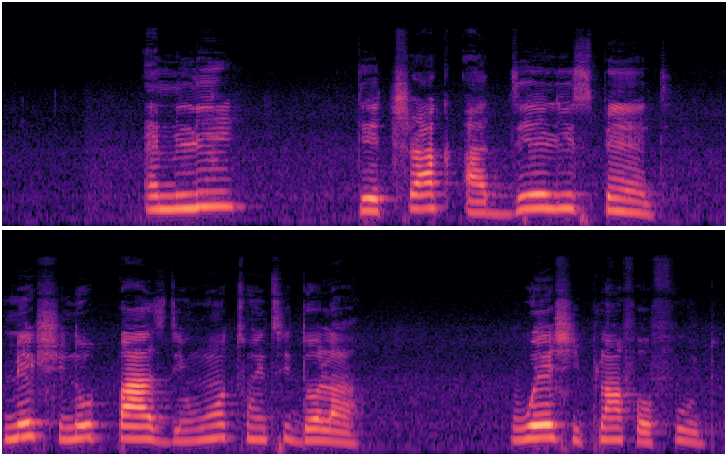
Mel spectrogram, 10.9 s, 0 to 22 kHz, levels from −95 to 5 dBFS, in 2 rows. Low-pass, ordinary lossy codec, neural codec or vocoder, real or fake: 14.4 kHz; none; none; real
